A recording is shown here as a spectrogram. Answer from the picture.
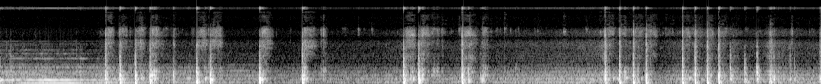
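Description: A low sustained drone that stops about a second in, then a long run of sharp, short knocks and clicks coming in irregular clusters.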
